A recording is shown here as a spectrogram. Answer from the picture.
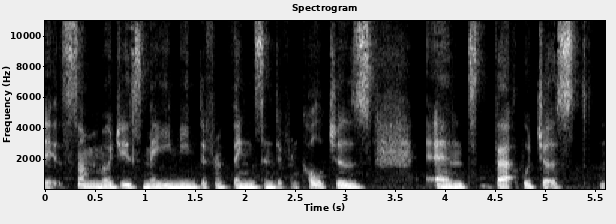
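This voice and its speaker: A woman with a non-native accent speaks at a very deep, low pitch. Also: very clean recording, silent background. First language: not English. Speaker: UX designer. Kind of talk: conference talk. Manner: hesitant, with fillers and self-corrections.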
